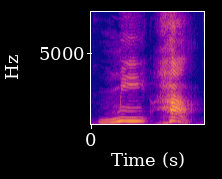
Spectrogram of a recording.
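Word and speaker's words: מיכיהו: Nótenlo ustedes, aquí tenemos otra vez el acento y ahora noten ustedes que es Mihayahu. Miha. O sea, ahora el acento no es Mihayahu, sino que es Miha.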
